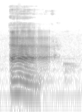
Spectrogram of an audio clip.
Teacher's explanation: We make it with the tongue cupped down low and towards the front of the mouth like this. Ah. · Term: trap vowel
